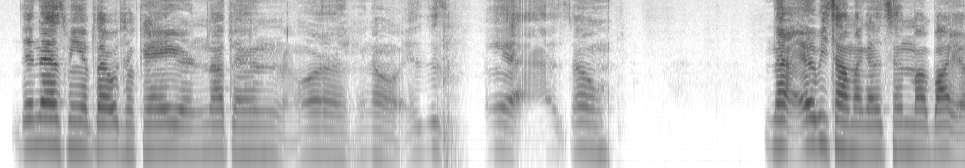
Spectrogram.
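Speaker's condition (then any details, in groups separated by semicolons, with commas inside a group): Cerebral palsy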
